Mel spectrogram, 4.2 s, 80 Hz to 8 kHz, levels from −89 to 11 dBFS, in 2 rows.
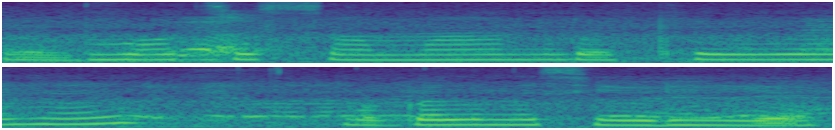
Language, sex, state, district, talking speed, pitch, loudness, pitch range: Hindi, female, Bihar, West Champaran, 145 wpm, 245 Hz, -17 LUFS, 240-255 Hz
